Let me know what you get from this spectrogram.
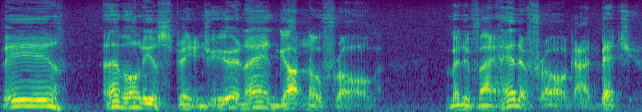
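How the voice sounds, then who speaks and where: A man voicing a doubting, deliberate stranger in an Old West tale, with an American accent and folksy drawl. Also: lowish voice, big pitch swings, creaky, a bit bright, husky, heavily acted. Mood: sad-like. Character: deliberate, doubting stranger gambler in a mining camp. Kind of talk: Old West storybook reading.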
